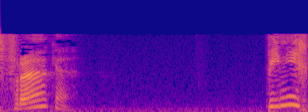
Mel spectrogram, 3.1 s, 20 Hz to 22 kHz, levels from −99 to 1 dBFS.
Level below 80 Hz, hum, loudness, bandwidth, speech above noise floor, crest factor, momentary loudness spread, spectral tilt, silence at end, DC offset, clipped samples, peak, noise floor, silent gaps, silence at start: -62 dBFS; none; -30 LUFS; 6.6 kHz; 35 dB; 22 dB; 18 LU; -3 dB/octave; 0 s; under 0.1%; under 0.1%; -12 dBFS; -65 dBFS; none; 0 s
